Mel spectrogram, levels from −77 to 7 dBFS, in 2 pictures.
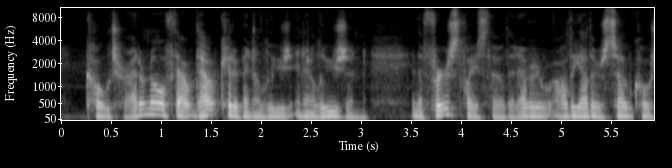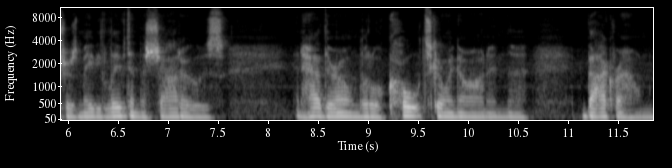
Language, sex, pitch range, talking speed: English, male, 115-130 Hz, 200 wpm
